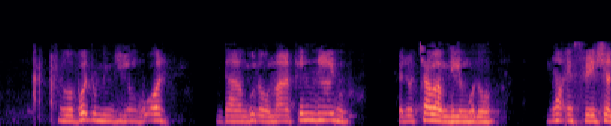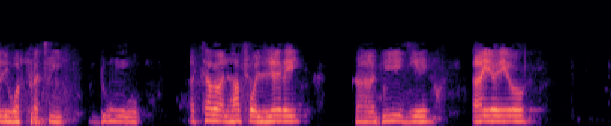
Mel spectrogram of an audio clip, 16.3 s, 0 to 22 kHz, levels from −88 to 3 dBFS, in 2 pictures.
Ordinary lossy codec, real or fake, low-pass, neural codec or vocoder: MP3, 24 kbps; fake; 5.4 kHz; codec, 24 kHz, 1.5 kbps, HILCodec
